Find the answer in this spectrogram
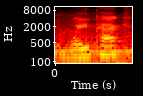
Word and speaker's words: Wapak: Um for me it's Wapak or some other people I've heard them say uh what way way pack way pack? For me it's Wapak, but if I'm mispronouncing it, let me know, guys.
